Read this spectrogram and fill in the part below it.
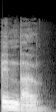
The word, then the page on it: bimbo: British English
